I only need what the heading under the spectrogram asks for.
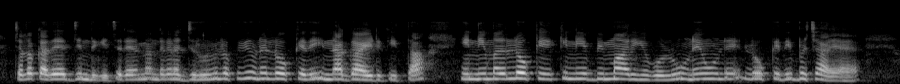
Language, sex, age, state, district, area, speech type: Dogri, female, 30-45, Jammu and Kashmir, Jammu, rural, spontaneous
